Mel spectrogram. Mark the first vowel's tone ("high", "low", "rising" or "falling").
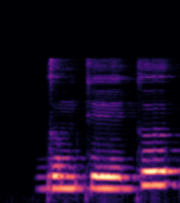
low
